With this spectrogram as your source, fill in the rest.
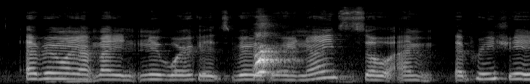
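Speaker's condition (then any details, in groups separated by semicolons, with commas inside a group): Cerebral palsy, mild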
